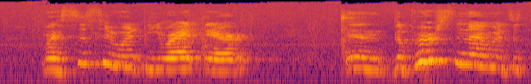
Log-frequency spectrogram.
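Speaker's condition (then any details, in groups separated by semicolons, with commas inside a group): Cerebral palsy, mild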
